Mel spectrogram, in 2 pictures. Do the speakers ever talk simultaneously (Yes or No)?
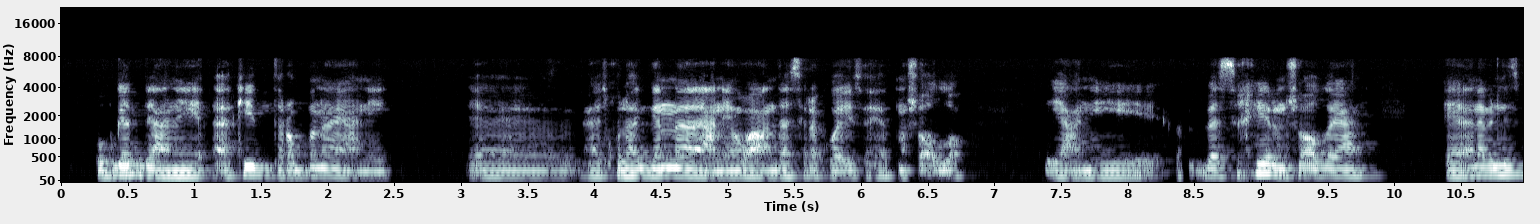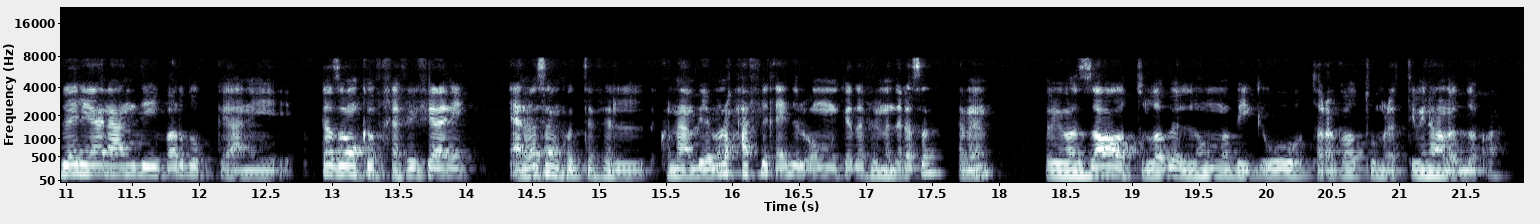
No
